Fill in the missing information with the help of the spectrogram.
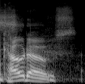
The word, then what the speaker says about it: Kodos: I'm talking Kang and, is it Kodos? – Yes. – Is that how you say it? – Yes, it is. Yeah, Kang and Kodos.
